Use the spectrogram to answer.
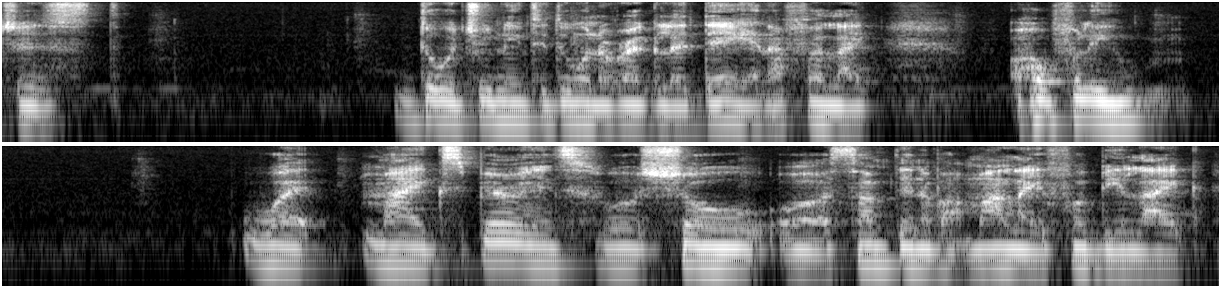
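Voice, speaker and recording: A somewhat breathy voice with a New York accent speaks at a fairly slow pace, with long, frequent pauses. The intonation is monotone and flat, and audible room echo surrounds it. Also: man. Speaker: vlogger. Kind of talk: casual vlog monologue. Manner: halting.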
